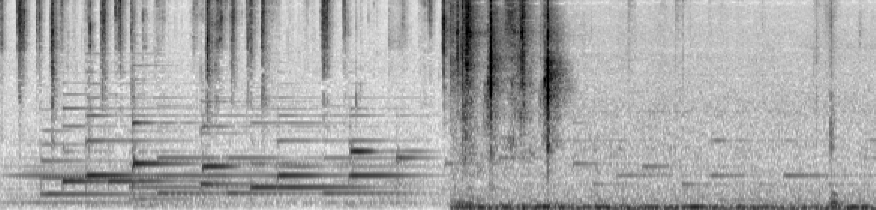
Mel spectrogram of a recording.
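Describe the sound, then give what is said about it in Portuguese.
Oracle cards drawn from an angel-answers deck: a rustling, shuffling noise begins about halfway through, after a soft melodic passage of music. “E vou tirar duas cartas aqui desse oráculo das respostas dos anjos.”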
